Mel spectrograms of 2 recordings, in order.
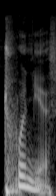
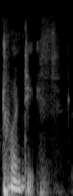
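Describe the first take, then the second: First: A schwa vowel is heard before the final 'th'. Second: The word ends without a vowel before 'th'. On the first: The speaker calls it right. "you have to make that schwa sound ... So it's twentieth" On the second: The speaker calls it wrong. "It's not twentieth"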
